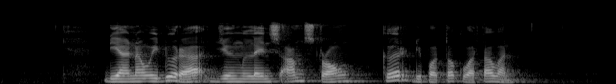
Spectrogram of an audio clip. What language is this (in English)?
Sundanese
